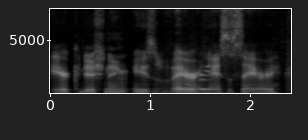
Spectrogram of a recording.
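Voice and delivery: low-pitched, hammed-up Texan voice; best Texan accent. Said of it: "I put on my best Texan accent".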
